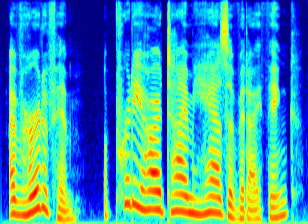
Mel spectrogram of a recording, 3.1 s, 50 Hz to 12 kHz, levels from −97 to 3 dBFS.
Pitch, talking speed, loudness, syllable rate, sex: 215 Hz, 275 wpm, -17 LUFS, 6.0 syllables/s, female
